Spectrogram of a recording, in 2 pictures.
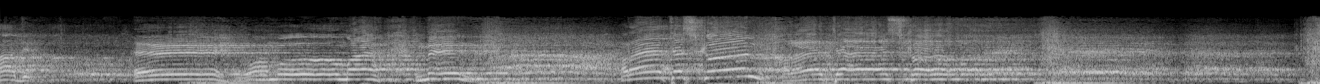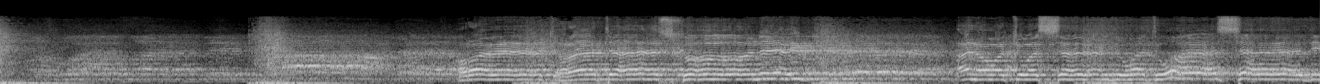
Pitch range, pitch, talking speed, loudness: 235-260 Hz, 235 Hz, 30 wpm, -15 LUFS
